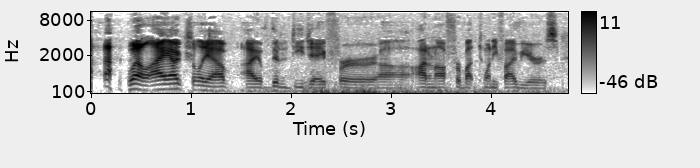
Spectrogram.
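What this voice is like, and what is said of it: Usual voice. Nothing is said of it.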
